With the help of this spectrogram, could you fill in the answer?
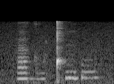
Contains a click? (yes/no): yes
